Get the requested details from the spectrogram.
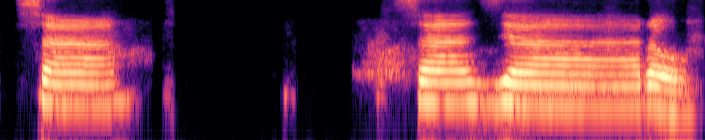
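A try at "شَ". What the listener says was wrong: Nah, yang pertama gedein. Sya gitu.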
